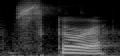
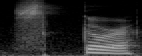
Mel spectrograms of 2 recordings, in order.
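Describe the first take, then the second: Both takes have the same delivery.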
